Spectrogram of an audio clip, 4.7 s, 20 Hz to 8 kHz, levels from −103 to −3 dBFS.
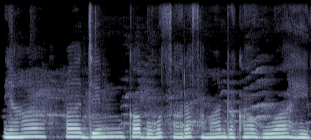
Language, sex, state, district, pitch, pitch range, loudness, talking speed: Hindi, female, Maharashtra, Aurangabad, 215 Hz, 205-230 Hz, -28 LUFS, 115 wpm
